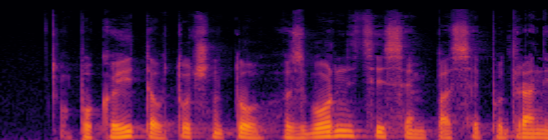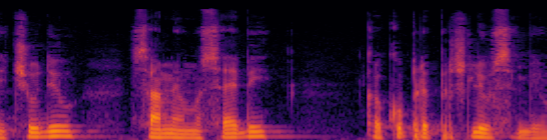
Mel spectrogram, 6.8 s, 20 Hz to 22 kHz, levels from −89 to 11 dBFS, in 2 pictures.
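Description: At 3.16 to 3.18 s, compressed frames are skipped: the decoder drops a run of frames, and the jump points to around fifteen 23.2 ms frames, roughly 0.4 s of speech. The speech lurches forward into "čudil samemu sebi".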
